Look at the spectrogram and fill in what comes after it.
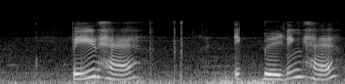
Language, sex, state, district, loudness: Hindi, female, Gujarat, Gandhinagar, -15 LUFS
